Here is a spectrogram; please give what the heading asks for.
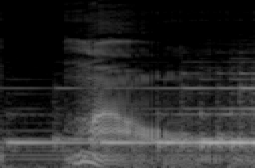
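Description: A single short stomach growl, a low gurgling rumble that rises and falls in under a second, heard close up over a steady background hum with no talking.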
